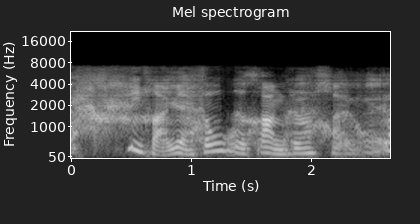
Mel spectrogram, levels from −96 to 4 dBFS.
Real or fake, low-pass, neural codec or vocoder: fake; 7.2 kHz; codec, 16 kHz, 1 kbps, FunCodec, trained on Chinese and English, 50 frames a second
